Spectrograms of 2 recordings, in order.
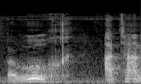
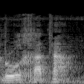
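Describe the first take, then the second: First: Atah starts cleanly, separate from the ch sound. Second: The ch sound runs into atah, like chatah. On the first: The speaker calls it right. "It begins with an aleph. It's baruch atah" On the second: The speaker calls it wrong. "not baruch atah. It's not chatah"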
